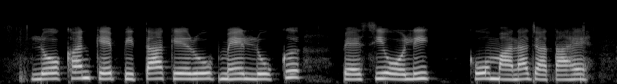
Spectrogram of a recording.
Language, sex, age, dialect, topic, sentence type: Hindi, female, 56-60, Garhwali, banking, statement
